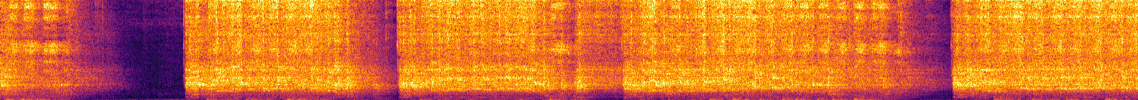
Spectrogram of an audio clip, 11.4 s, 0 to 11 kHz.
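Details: 1974 Yamaha TX500 sitting 27 years in a barn, oil poured down both cylinders, choked, about 50 start attempts: starter grinds in long bursts with pauses, engine puffs a couple of times and stalls, never running on its own; cranking no-start.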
